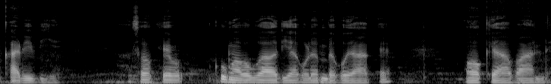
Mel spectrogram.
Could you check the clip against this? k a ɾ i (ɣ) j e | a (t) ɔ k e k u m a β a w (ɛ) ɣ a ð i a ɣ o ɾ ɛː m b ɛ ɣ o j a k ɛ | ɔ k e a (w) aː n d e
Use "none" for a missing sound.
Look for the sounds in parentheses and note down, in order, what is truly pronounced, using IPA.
ð, s, a, β

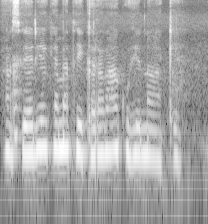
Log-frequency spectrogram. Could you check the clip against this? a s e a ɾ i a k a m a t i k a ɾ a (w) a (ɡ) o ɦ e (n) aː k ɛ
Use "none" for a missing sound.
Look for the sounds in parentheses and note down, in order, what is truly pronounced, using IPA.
ɣ, k, n

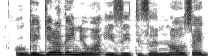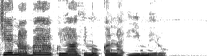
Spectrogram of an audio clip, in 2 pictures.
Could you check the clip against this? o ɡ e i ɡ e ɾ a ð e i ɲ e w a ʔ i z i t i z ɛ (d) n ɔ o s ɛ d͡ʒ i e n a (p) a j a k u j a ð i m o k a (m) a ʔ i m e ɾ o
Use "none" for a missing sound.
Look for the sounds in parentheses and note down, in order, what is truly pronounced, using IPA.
n, b, n

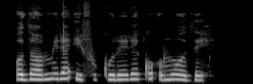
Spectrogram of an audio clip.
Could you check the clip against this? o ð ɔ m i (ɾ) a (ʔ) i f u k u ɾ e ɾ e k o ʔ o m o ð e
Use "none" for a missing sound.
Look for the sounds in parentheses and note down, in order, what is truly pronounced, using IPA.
ɾ, ʔ

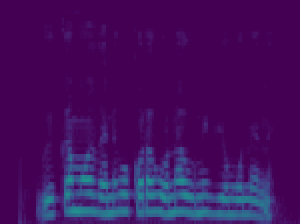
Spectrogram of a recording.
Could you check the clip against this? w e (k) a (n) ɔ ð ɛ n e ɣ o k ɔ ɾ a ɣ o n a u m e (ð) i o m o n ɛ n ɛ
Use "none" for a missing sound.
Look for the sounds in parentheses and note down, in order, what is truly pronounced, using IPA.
k, m, ð

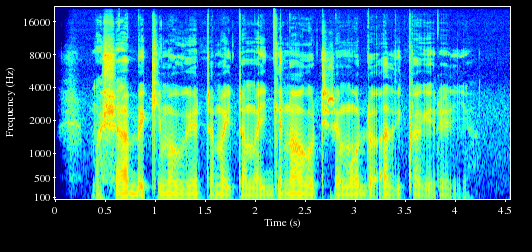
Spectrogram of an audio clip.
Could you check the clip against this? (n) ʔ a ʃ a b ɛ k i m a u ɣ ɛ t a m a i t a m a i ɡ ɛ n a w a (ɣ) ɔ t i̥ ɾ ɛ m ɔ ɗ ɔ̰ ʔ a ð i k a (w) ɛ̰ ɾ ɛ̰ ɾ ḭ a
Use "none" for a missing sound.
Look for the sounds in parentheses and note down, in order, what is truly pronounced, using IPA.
m, ɣ, ɣ

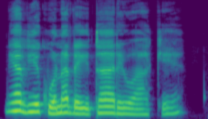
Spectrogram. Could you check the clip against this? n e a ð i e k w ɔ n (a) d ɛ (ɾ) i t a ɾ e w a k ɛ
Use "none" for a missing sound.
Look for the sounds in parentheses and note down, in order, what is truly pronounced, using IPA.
a, none

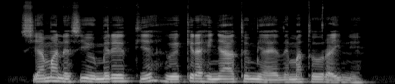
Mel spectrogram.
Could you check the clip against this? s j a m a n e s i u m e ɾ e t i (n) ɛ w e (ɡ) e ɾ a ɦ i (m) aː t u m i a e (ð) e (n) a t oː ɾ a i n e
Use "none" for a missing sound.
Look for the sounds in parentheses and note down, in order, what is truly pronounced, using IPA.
none, k, ɲ, ð, m

